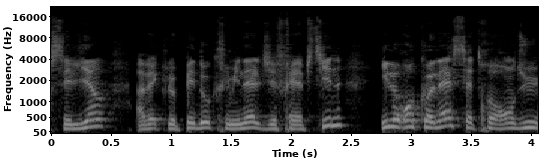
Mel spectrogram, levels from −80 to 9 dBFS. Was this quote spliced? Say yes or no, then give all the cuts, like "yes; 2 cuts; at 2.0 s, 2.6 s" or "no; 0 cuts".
no; 0 cuts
